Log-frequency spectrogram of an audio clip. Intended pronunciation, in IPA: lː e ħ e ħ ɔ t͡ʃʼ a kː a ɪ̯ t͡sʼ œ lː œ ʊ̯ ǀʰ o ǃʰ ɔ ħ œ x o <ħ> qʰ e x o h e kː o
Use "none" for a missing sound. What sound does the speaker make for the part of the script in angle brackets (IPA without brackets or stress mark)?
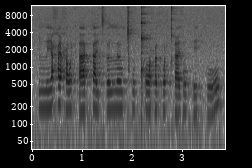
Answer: ħ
